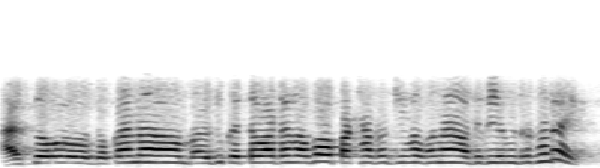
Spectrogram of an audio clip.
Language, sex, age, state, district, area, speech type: Odia, female, 60+, Odisha, Angul, rural, conversation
